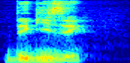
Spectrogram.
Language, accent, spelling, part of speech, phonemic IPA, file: French, France, déguiser, verb, /de.ɡi.ze/, LL-Q150 (fra)-déguiser.wav
- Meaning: 1. to disguise (change someone's appearance to make him/her look different) 2. to disguise (hide something by covering it up) 3. to disguise (oneself)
